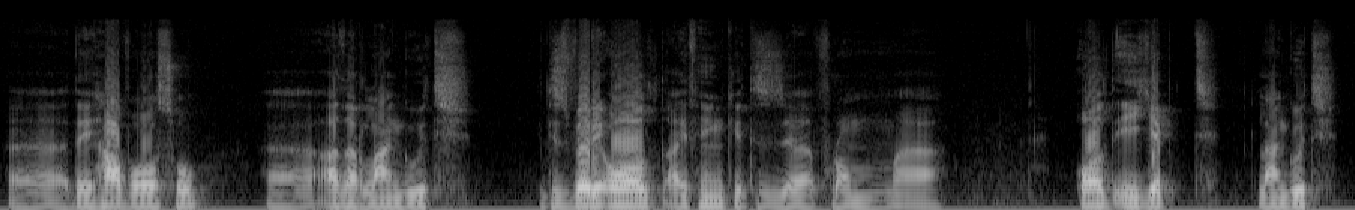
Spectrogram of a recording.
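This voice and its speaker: A Sudanese man whose first language is Arabic speaks English with a Sudanese Arabic accent. His voice is low and very mellow, with a gravelly creak. He answers interview questions haltingly, pausing to search for words. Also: steady tone. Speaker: college ESL student being interviewed. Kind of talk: interview answers about own life. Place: indoor room, seated on camera.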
